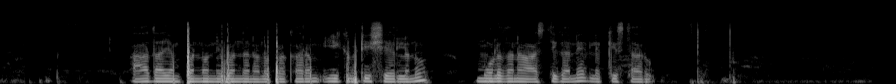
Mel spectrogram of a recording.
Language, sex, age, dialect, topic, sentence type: Telugu, male, 18-24, Southern, banking, statement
